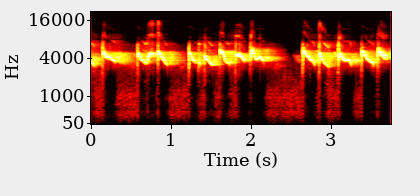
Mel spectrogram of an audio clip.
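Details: Caged oriental white-eye singing on day two of a health-supplement regime, 31 May 2020: rapid, continuous high chirping warble of sharp downslurred notes in quick bursts, with a brief pause near the middle.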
